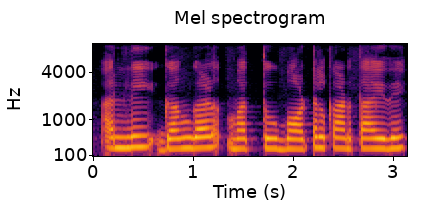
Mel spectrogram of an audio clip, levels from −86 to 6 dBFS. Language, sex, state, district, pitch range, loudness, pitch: Kannada, female, Karnataka, Bidar, 220-235 Hz, -13 LUFS, 225 Hz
